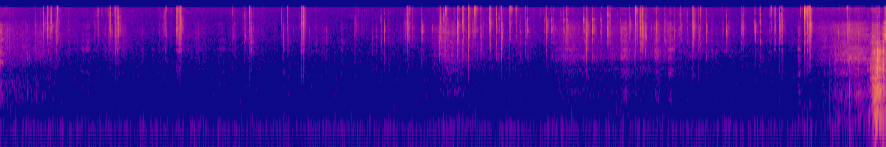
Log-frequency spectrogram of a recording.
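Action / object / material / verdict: tap / rose quartz stone bead bracelet / quartz / none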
